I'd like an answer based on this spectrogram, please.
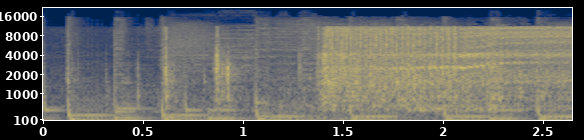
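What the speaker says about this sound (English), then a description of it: "Now you can proceed by removing a few bolts with 10mm socket." A ratchet works on 10mm bolts of a 3.5L V6 valve cover on a Dodge Charger, giving bursts of rapid clicking that loosen in steps. A steady loud whirring noise then takes over, close and unbroken by speech.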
